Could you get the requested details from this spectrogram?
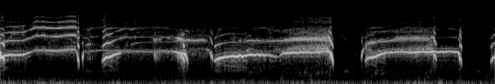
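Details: Peregrine falcons at a nest in Poland's Barycz Valley on 5 May 2022, the male having brought a small bird that the female feeds to the chicks: long, loud, drawn-out harmonic wails, some bending down in pitch, separated by short silences.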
